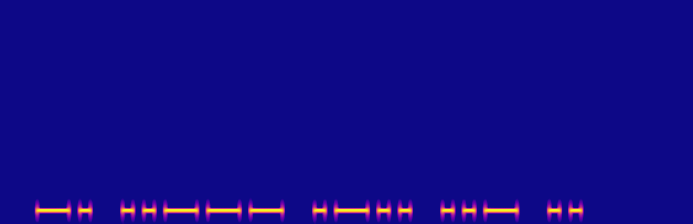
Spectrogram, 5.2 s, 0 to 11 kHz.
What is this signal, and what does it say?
Morse code, heard as a keyed tone, about 15 wpm, 700 Hz. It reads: N2LUI
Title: USA Callsign DE Callsign - 5 Characters - 15wpm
